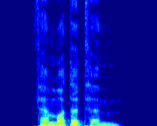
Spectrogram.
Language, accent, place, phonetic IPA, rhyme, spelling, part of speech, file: German, Germany, Berlin, [fɛɐ̯ˈmɔtətəm], -ɔtətəm, vermottetem, adjective, De-vermottetem.ogg
- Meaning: strong dative masculine/neuter singular of vermottet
